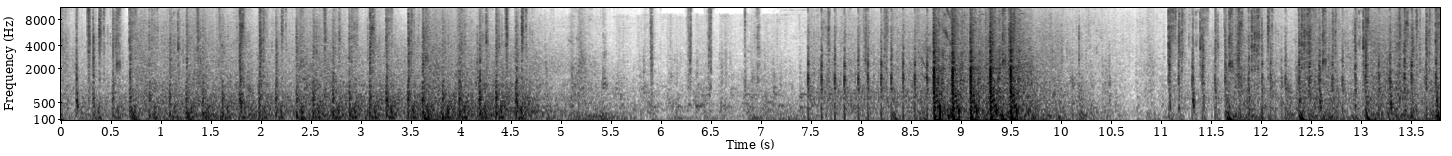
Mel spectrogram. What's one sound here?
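Wooden walls clatter and thud into place.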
